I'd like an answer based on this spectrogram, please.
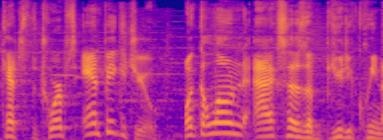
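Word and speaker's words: Oinkologne: oink oink again what how do you pronounce that oink oink alone I know it's like cologne and oink oink I'm just oink alone whatever scovillain gives me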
